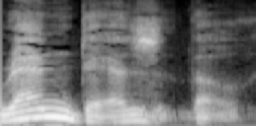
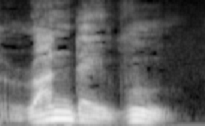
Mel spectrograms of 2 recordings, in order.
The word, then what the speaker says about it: rendezvous: 这个时候不能念成 rendezvous 那不是因为不是英文是 rendezvous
